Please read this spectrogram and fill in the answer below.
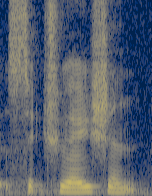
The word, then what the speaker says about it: situation: 那可真是两败俱伤的局面啊！在整句话的朗读过程当中呢，我们注意一下 would。和 have 当中有不完全失去爆破的现象。其次，注意一下 lose 当中字母 s 的发音呢，不要发成 s。最后呢，讲一下这个单词 situation 它的发音当中的爆破音 t 跟后面的半元音也放到一起之后呢，读起来会有一点音的同化的现象，有点像 ch 这个音，所以读起来是 situation situation。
